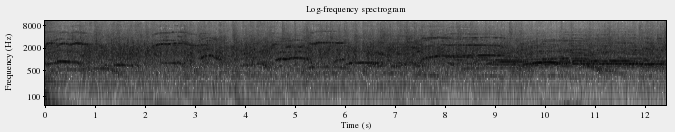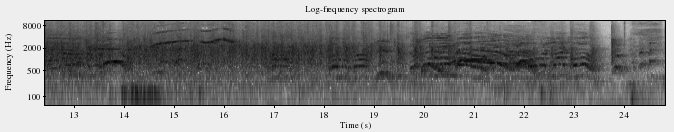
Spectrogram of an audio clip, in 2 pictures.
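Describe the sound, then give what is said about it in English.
A lively crowd at a live Doug Loves Movies show in the Tom Lee Music Hall, Vancouver, BC, Canada, during the Vancouver Comedy Festival, applauds and cheers steadily, with whoops and shouted voices rising over the clapping for about twenty seconds before the noise begins to taper off. “Everybody. Fired up crowd.”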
